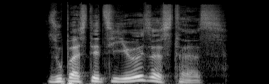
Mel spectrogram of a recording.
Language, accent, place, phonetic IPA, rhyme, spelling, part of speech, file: German, Germany, Berlin, [zupɐstiˈt͡si̯øːzəstəs], -øːzəstəs, superstitiösestes, adjective, De-superstitiösestes.ogg
- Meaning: strong/mixed nominative/accusative neuter singular superlative degree of superstitiös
